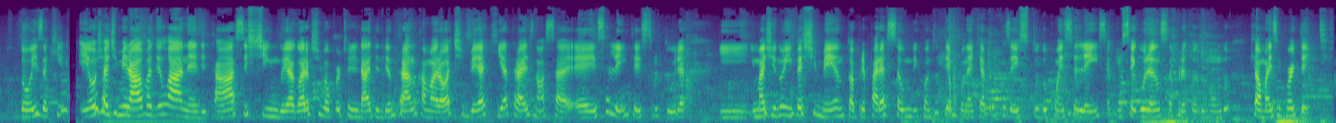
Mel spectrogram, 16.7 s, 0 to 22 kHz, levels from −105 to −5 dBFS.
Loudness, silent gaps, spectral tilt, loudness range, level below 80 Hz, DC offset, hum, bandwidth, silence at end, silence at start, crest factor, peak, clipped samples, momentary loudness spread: -22 LUFS; none; -2 dB/octave; 5 LU; -40 dBFS; under 0.1%; none; 17 kHz; 0.05 s; 0.25 s; 22 dB; -2 dBFS; under 0.1%; 10 LU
